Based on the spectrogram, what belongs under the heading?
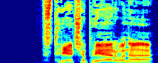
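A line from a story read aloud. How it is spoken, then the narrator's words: Shouted out. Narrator (Russian): выкрикнул сэр Лотиан Хьюм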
